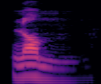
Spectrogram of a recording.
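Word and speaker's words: ลม: meditating lady boy and together it makes the word LOM which has no tone and that means wind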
